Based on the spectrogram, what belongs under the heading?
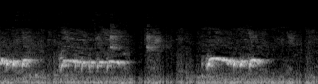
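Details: A local zebra dove utters three soft, even coos with a gently quavering tone, separated by short gaps, against low-frequency background noise.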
